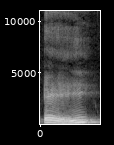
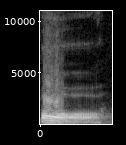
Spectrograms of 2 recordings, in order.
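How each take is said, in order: First: The vowel sounds like English 'ay'. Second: The vowel is open, like 'aw'. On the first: The speaker calls it wrong. "in Swedish we don't say a" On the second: The speaker calls it right. "we say aw"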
